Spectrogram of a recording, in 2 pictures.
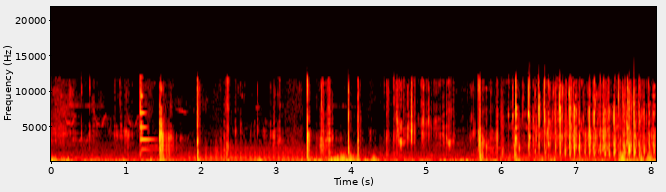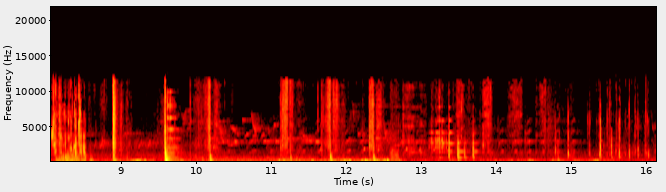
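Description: Eggs beaten in a glass bowl with a wooden-handled utensil: sharp clinks and taps against the glass, with a stretch of fast whisking strokes around the middle and one louder knock on the bowl just after. Near the end, lighter stirring and tapping as chopped green onion is mixed into the egg.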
